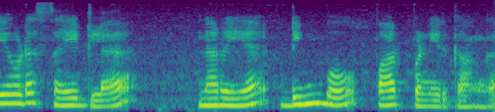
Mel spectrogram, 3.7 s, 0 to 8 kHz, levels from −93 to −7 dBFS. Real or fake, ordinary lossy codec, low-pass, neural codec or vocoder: real; none; 7.2 kHz; none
